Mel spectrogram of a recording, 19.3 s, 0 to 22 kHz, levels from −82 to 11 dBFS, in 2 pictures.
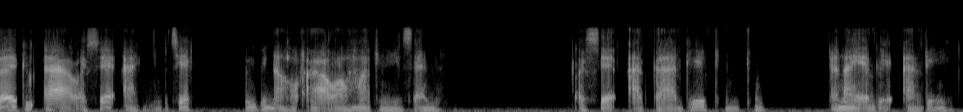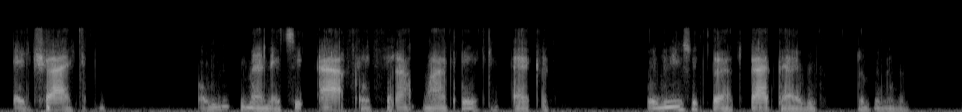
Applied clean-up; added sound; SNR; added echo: neural diffusion model UNIVERSE++.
